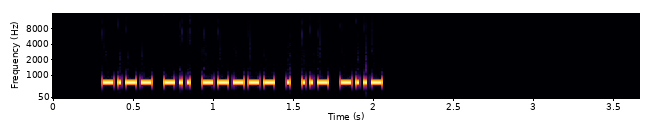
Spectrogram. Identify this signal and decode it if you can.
Morse code, heard as a keyed tone, about 52 wpm, 700 Hz. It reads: YD0EUX
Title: DXCC-100 Call Signs - 6 Characters - Repeated 3x - 50wpm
